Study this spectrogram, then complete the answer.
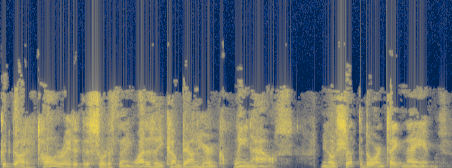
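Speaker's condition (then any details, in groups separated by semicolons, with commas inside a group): No condition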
